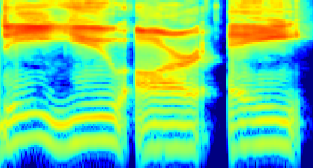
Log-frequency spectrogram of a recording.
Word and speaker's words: Durand: It's spelled DURAND, and if you just type that in, it's Duran Jones and the Indications, and I think probably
